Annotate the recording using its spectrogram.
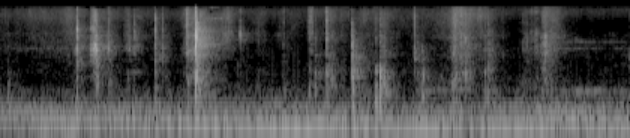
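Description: Paperboard box of an eyeshadow palette being opened by hand: scraping and rustling of the packaging, with a sharp click about a second in.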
